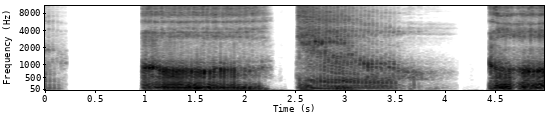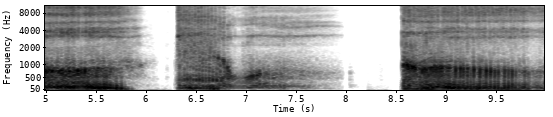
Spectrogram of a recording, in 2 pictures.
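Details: Sleeping Labrador snoring: loud, rough snores with snorting breaths in, about five in ten seconds, separated by brief silences.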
